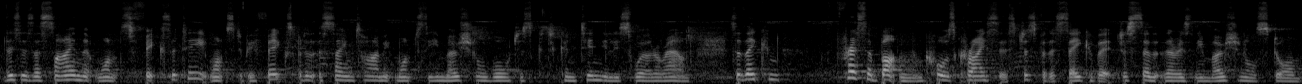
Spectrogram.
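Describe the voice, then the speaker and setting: Woman, astrologer, cave echo, long reverb, gravelly low voice, pauses with um. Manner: unhurried, often pausing with "um". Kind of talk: spoken astrology explainer to camera. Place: cave deep in a mountain range. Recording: long cave reverb, faint background noise.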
